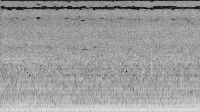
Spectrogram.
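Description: A car engine idling, a steady low hum.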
